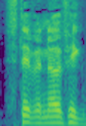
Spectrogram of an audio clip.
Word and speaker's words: Stefanovic: This Uber driver noticed that Peter Stefanovic, the nerdier brother of the two Stefanovic brothers. Am I saying that correctly? – Yes, you are.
